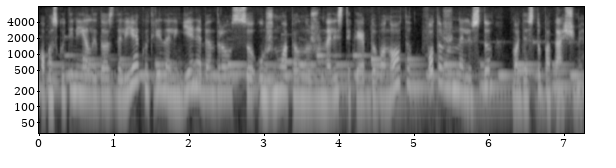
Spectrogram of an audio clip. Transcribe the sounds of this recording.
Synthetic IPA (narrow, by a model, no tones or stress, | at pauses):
oːpɐskʊt̪ʲɪnʲeːjɛlˠɐɪd̪oːsd̪ɐlʲijɛkɔt̪ʲɾʲiːnɐlʲɪŋʲɡʲiɛnʲɛbʲɛnd̪ɾɐʊssʊʔʊʒnuɔpʲɛlˠnʊʒʊɾnɐlʲɪsʲt̪ʲɪkɐɪɐb̚d̪oːʋɐnoːt̪ʊfoːt̪oːʒʊɾnɐlʲɪst̪ʊmɔd̪ʲɛst̪ʊpɐt̪ɑːʃʲɪmʲɪ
